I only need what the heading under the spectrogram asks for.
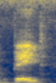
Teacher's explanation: even though phonetically it's a diphthong in the phonology it just works like a normal mid vowel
